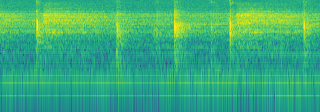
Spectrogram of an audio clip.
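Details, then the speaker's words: LinnDrum drum machine after water exposure, first power-up, testing voices: thin faint hi-hat ticks about twice a second over steady low hum and background noise like air escaping a balloon; very faint hi-hat output, slider cutting out. "a very faint hi-hat here. The slider is kind of cutting out."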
